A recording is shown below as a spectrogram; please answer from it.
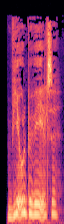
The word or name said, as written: hvirvelbevægelse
